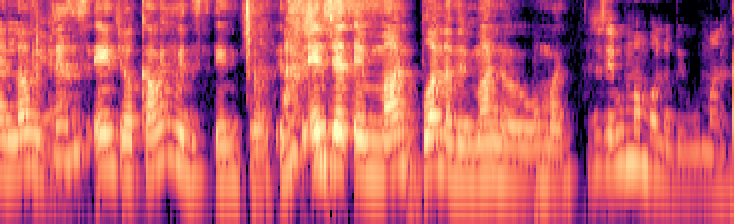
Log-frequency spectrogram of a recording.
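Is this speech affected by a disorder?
No.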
